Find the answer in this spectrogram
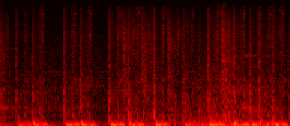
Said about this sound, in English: That's his shoulder cannon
